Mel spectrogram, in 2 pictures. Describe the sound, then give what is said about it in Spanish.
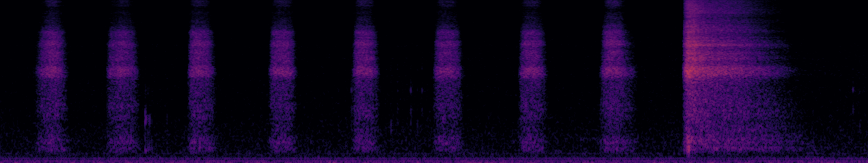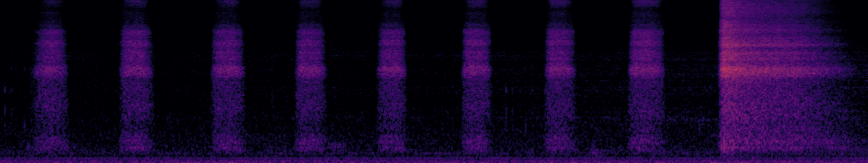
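Breathing exercise: eight short, rhythmic, equal sniffs inhaling through the nose, then one strong, noisy exhale through the nose, with the whole pattern repeated twice. No one speaks. “inhalando de forma fraccionada a través de la nariz en ocho golpes”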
